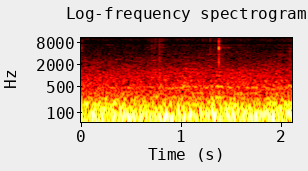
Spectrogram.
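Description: A steady low buzzing drone, with a brief faint high click about one and a half seconds in.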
